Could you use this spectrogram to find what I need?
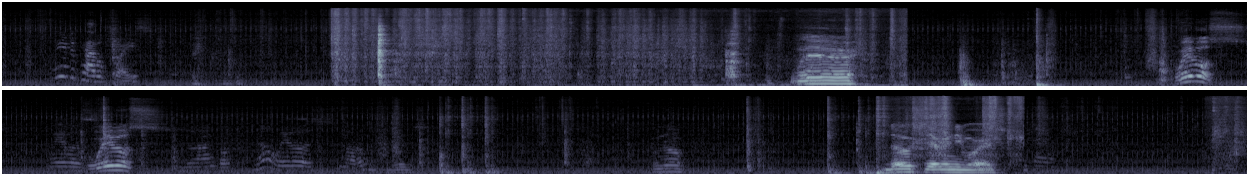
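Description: Dishes and utensils clink and knock.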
